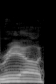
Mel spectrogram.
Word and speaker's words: Rio: I hope that you don't either, but it goes something like this, that a butterfly flapping its wings in Rio, if you're from Rio, it's actually pronounced Rio, Rio de Janeiro in Brazil.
